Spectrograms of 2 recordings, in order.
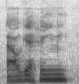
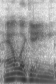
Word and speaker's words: Allegheny: town or the area alger was it al ghagaini uh allegheny allegheny i always put too many syllables or letters in there that's like i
